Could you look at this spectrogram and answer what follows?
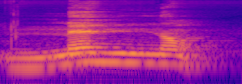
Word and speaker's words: maintenant: On dit maintenant. Maintenant. C'est-à-dire, on ne prononce plus le T. Le T disparaît. Le T disparaît. Ça devient maintenant. Maintenant. Et on appuie sur le N.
